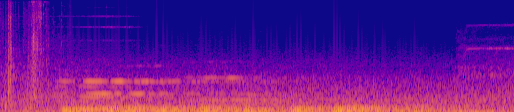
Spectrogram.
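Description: A stone lift rumbles low as it moves.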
